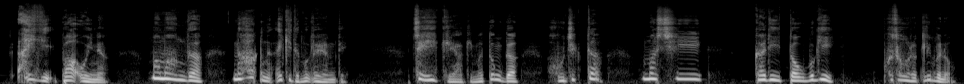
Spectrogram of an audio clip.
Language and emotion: Manipuri, surprised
